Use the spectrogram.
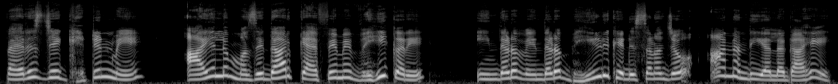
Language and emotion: Sindhi, happy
